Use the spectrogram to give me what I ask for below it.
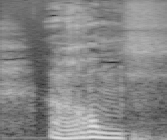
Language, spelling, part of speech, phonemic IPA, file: Dutch, Rom, noun, /rom/, Nl-Rom.ogg
- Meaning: Rom (member of the Roma people), Romani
